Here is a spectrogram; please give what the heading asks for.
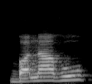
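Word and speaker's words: બનાવવું: So we have karvu becomes kar, khavu becomes kha, lakvu becomes lak, banavu, by the way, I know it's written banavavu, but it's pronounced banavu. It's how it's pronounced.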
